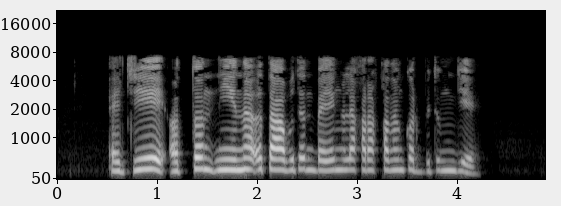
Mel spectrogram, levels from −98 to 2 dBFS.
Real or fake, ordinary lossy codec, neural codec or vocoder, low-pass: real; MP3, 96 kbps; none; 7.2 kHz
